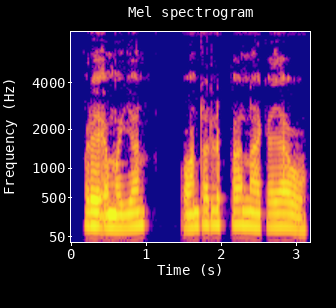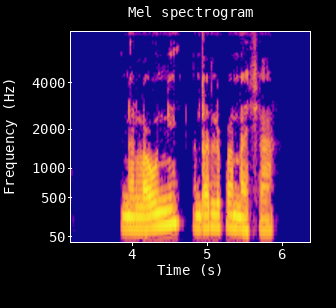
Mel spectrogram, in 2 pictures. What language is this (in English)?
Masai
